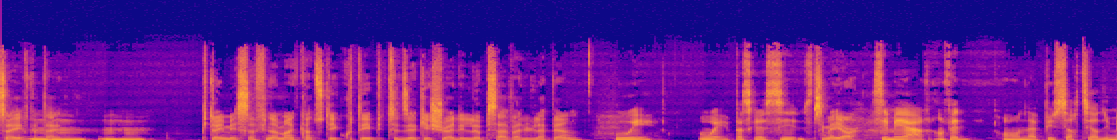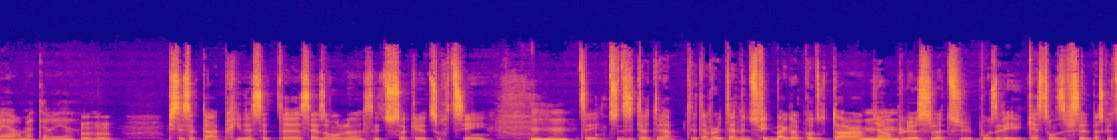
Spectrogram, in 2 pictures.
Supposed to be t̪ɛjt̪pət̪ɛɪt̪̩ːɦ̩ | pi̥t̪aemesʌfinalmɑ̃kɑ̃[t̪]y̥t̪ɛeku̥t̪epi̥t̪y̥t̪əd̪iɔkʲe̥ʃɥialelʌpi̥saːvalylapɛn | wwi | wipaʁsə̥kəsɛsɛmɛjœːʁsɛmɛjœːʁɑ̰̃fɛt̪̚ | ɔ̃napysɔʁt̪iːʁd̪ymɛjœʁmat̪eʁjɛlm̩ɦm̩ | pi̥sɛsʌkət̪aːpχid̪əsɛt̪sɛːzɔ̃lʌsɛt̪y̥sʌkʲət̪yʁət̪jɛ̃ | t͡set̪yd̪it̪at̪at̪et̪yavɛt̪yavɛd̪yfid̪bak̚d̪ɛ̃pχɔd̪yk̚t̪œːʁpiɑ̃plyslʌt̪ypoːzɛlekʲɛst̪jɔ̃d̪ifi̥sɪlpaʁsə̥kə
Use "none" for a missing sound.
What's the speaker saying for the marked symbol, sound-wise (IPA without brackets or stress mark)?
t̪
